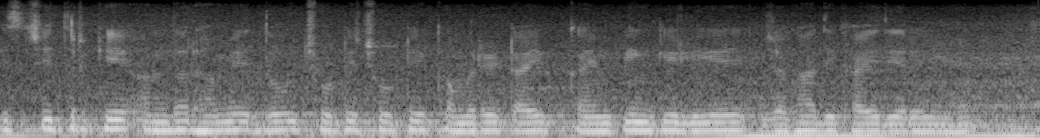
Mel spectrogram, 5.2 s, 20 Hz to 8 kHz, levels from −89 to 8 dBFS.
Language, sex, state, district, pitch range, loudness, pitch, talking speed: Hindi, male, Gujarat, Valsad, 125-135 Hz, -13 LUFS, 130 Hz, 195 wpm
